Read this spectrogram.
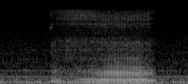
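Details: Bulldog, snoring possibly a sign of sleep apnea; one loud, low, droning snorting breath over steady background hum: snoring.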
